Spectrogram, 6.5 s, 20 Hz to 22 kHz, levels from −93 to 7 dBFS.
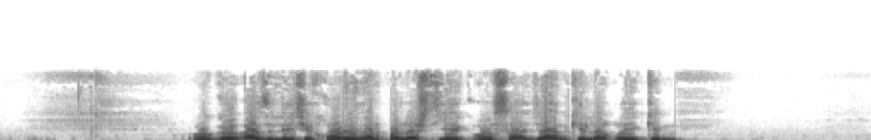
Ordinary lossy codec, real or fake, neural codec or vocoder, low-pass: MP3, 96 kbps; fake; vocoder, 44.1 kHz, 128 mel bands every 256 samples, BigVGAN v2; 10.8 kHz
